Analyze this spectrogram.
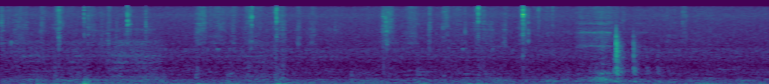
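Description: Faint handling sounds of crocheting: light ticks of the crochet hook and soft rustling of yarn drawn through the stitches, with a slightly louder rustle about six seconds in.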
